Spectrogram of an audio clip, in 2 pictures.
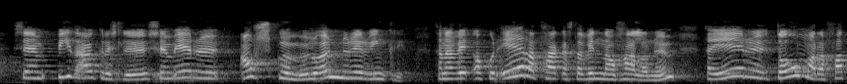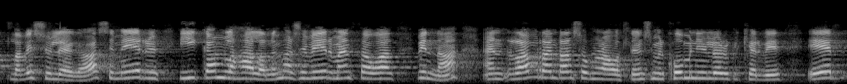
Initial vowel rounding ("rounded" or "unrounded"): unrounded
